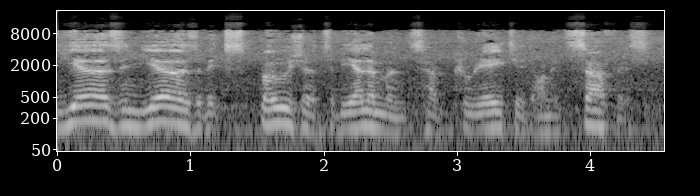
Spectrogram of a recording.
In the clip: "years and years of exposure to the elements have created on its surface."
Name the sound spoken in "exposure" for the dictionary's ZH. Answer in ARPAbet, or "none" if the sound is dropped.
ZH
